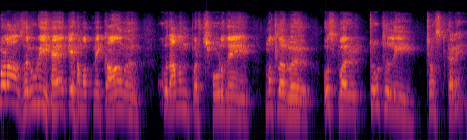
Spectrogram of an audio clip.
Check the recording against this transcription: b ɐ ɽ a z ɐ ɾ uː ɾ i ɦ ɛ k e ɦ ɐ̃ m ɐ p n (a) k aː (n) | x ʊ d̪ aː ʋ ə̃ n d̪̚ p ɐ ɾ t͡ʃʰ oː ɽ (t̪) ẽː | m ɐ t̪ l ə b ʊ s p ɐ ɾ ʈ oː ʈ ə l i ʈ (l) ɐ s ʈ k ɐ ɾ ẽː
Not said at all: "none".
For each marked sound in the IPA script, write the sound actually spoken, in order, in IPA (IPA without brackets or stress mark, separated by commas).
e, m, d̪, ɾ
